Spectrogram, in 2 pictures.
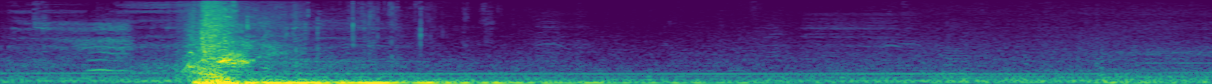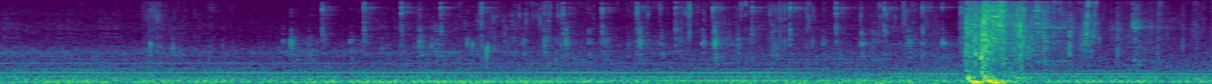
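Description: A blade strikes into flesh with a heavy thud.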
